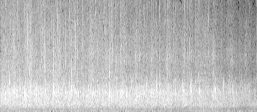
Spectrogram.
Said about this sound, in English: Come on, give God a hand clap. Can have a good amen for that.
